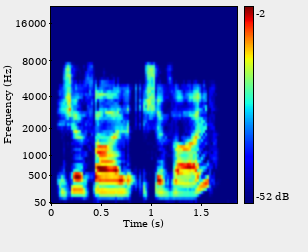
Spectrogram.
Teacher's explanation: we've got that liaison between the s and the a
